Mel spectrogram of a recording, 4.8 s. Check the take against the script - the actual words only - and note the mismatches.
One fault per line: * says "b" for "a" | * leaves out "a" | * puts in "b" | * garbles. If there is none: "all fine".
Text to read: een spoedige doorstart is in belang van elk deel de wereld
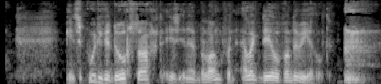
* puts in "het"
* puts in "van"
